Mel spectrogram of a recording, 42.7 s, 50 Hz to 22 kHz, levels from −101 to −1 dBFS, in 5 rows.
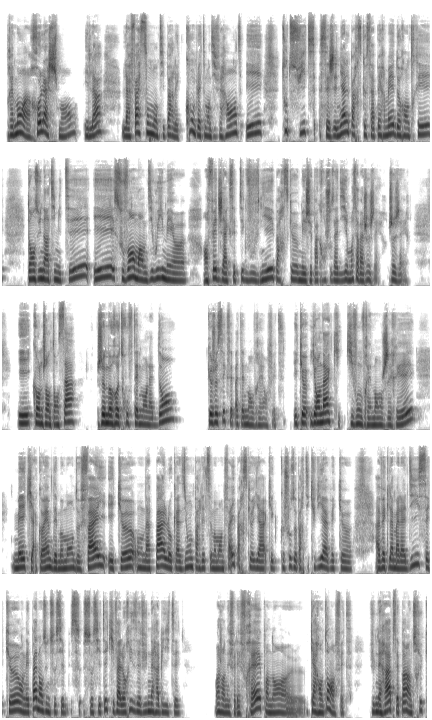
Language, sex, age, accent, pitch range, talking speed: French, female, 30-49, French, 165-210 Hz, 220 wpm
